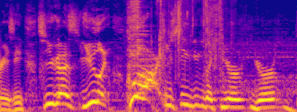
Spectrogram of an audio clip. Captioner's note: stabbing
